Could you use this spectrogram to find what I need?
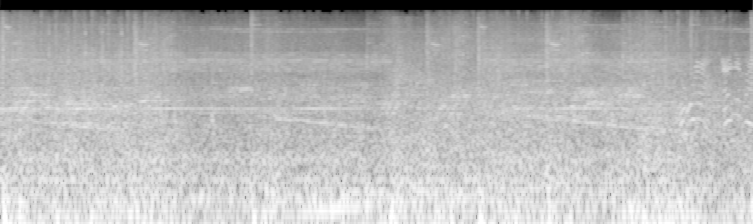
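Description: Laser beams sizzle and blast.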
